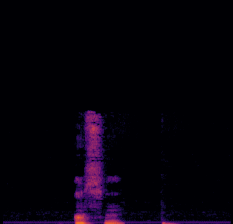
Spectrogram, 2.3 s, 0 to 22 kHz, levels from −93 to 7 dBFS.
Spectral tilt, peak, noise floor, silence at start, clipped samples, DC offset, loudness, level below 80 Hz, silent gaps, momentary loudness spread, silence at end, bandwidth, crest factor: -6 dB/octave; -18 dBFS; -76 dBFS; 0.75 s; under 0.1%; under 0.1%; -36 LUFS; -62 dBFS; none; 21 LU; 0.6 s; 11.5 kHz; 22 dB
